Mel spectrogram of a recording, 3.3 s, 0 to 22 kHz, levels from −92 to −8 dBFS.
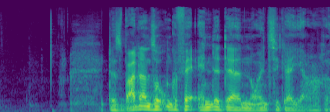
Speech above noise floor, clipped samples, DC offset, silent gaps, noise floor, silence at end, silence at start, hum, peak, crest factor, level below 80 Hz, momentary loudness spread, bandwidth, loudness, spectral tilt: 39 dB; under 0.1%; under 0.1%; none; -64 dBFS; 0 s; 0.7 s; none; -6 dBFS; 20 dB; -40 dBFS; 18 LU; 17 kHz; -25 LUFS; -5 dB/octave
